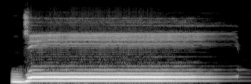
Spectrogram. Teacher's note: রূপ ফা ফা এর প্রথম রূপ ফা এর মাজের রূপ জিম জিম হরফ জিহ্বার মধ্যখান থেকে উচ্চারণ করব কারণ জিমের মাখরাজ জিহ্বার মধ্যখান থেকে হবে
